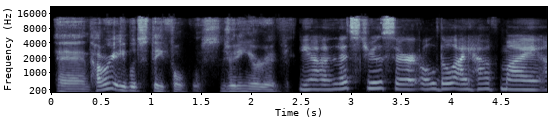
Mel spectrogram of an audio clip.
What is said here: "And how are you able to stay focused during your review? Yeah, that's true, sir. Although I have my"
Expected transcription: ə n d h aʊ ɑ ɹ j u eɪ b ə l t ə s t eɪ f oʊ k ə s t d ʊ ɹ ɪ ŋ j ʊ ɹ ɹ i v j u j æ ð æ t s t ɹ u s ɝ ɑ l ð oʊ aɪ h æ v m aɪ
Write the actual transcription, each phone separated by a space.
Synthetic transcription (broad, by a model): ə n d h aʊ ɑ ɹ j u eɪ b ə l t ə s t eɪ f oʊ k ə s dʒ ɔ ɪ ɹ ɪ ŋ j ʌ ɹ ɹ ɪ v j j æ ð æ t s t ɹ u s ɝ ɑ l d oʊ aɪ h æ v m aɪ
